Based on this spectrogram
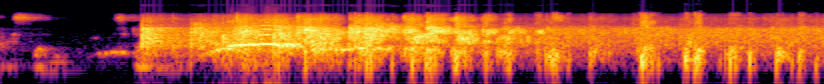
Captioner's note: applause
